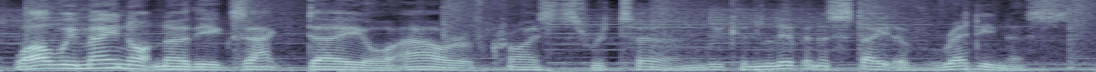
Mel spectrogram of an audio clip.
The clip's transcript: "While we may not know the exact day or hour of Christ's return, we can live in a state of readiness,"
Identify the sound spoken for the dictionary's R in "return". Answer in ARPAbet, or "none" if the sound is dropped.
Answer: R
